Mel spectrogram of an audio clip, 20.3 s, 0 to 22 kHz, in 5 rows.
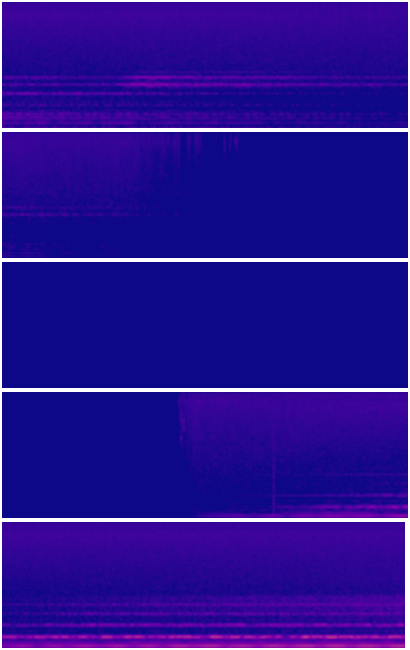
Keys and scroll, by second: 14.1 b.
